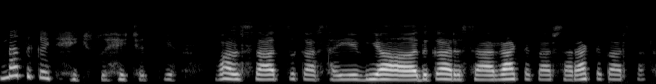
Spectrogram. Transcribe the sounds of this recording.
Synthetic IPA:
nɐt̪ɨkɐjt̪ʰihekʲi̥suhet͡ʃʰɐt̪̚ki | ʋɐlsat͡sɨkɐɾsajeʋjad̪kɐɾsaɾaʈkɐɾsaɾaʈɨkɐɾsa

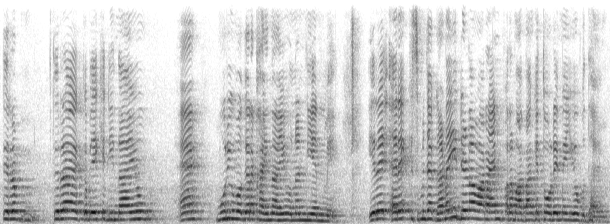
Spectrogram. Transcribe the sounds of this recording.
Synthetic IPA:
t̪ɪɾt̪ɪɾəɪkɐɓʱekʰeːɗĩːnd̪aːɦijũ | ɛ̃ːmuːɾijũʋɐɣɛːɾkʰaːĩːnd̪aːɦijũʊn̤ənɪ̆ɗiːənɪ̆mẽ | ɪeʔɦɾekɪsməd͡ʑaːɡʱɐɽ̃ɦiɗiəɽ̃aʋaːɾaːɦɪnɪ̆pɐɾmãːt̪ɐʋ̤ãkʰeːt̪ʰoːɾemẽɪɦoɓʊd̪ʱaːjũː

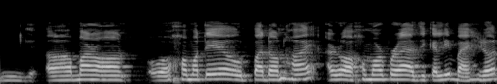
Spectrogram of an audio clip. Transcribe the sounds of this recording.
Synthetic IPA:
maɹɔxɔmɔtɛut̚padɔnɦɔjaɹuɔxɔmɔɹpɔɹaːzikalibaɦiɹɔt

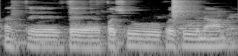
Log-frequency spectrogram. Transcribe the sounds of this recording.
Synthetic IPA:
t̪et̪epɐʃupɐʃunaːm

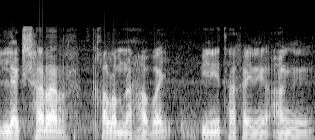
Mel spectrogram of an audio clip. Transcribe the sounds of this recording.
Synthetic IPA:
lek̚saɾaɾkʰalɔmnaɦabajbinitʰakʰajnɯʔa̰ŋɯ

